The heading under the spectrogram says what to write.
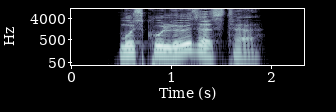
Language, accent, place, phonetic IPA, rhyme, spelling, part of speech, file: German, Germany, Berlin, [mʊskuˈløːzəstə], -øːzəstə, muskulöseste, adjective, De-muskulöseste.ogg
- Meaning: inflection of muskulös: 1. strong/mixed nominative/accusative feminine singular superlative degree 2. strong nominative/accusative plural superlative degree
